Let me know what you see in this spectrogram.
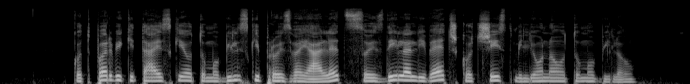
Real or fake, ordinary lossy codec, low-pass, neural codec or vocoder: fake; none; 14.4 kHz; vocoder, 44.1 kHz, 128 mel bands every 512 samples, BigVGAN v2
